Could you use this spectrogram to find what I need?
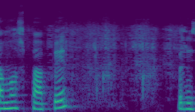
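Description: Hands crumple and crinkle a ball of paper.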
